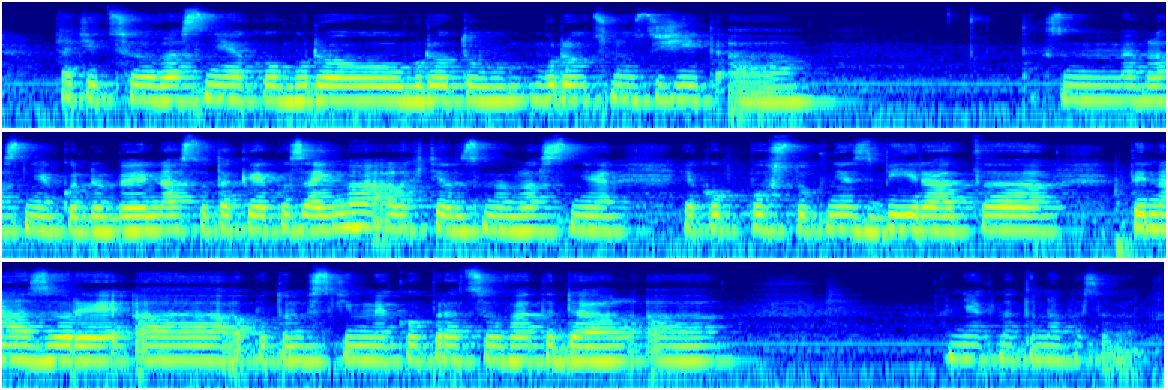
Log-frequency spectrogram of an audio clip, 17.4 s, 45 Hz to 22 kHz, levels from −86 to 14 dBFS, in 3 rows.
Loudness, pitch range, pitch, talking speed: -33 LUFS, 180-185 Hz, 180 Hz, 150 wpm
